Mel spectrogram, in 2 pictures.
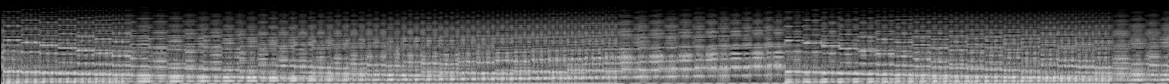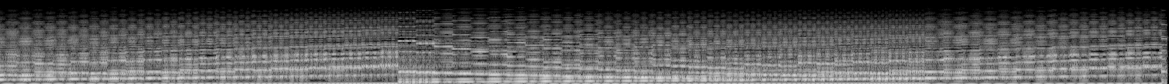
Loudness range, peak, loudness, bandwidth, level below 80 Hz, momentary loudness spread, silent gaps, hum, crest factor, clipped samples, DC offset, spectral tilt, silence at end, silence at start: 1 LU; -2 dBFS; -15 LUFS; 13 kHz; -30 dBFS; 3 LU; none; none; 12 dB; under 0.1%; under 0.1%; -5.5 dB/octave; 0 s; 0 s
